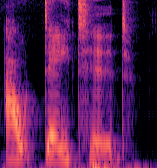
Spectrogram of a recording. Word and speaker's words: outdated: And the last one, outdated. Outdated. So notice that I don't pronounce that T. I don't say outdated. Outdated. I release it on that duh.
